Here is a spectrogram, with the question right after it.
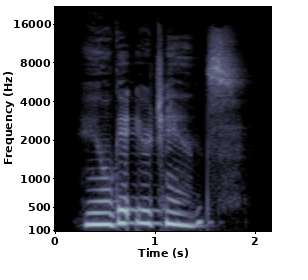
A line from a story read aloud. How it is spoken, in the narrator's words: the traveler whispers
